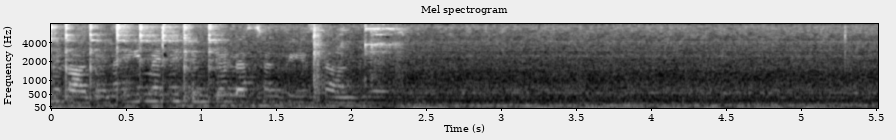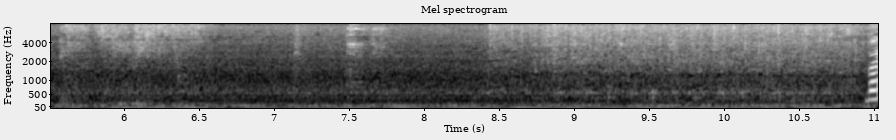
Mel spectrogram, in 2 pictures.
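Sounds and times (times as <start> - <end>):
onions sizzling in hot oil: 2.4 - 11.0.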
